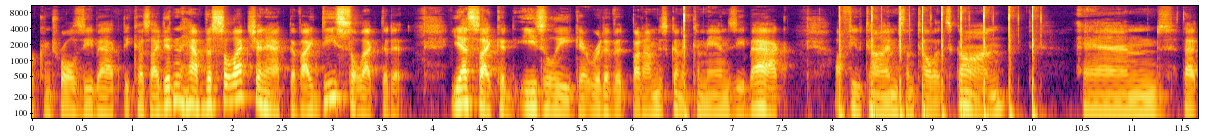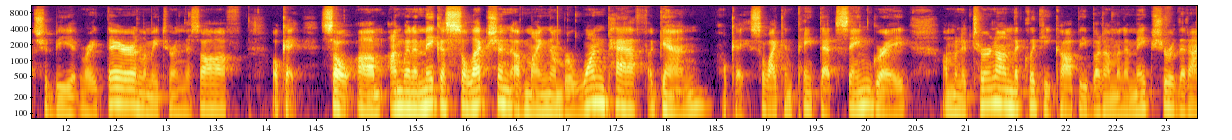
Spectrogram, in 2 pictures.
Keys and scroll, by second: 6.5 super+z, 8.1 super+z, 8.3 super+z, 8.6 super+z, 8.9-9.7 typing.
